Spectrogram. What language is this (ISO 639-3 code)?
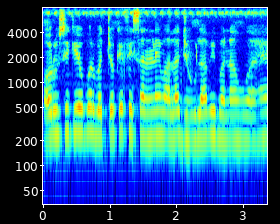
hin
